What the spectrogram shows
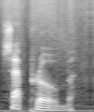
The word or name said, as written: saprobe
